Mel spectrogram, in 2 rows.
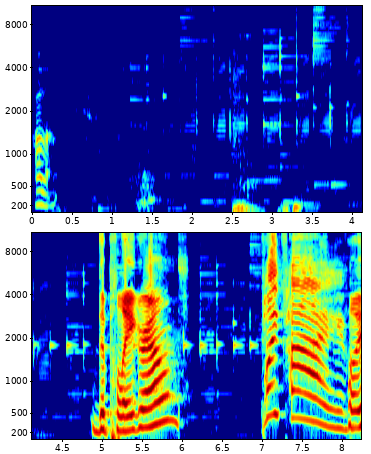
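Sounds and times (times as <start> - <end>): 
speech: 0.0 - 0.3, 4.9 - 6.1, 7.7 - 8.2
mobile phone ringtone electronic melody: 1.6 - 8.2
low thumping beats: 2.4 - 3.8.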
